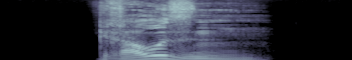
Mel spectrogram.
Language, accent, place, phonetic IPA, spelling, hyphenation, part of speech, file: German, Germany, Berlin, [ˈɡʁaʊ̯zən], grausen, grau‧sen, verb, De-grausen.ogg
- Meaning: to cause to feel dread [with accusative or dative ‘someone’, along with vor (+ dative) ‘of something’] (idiomatically translated by English dread with the dative or accusative object as the subject)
